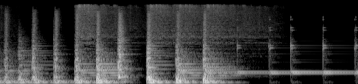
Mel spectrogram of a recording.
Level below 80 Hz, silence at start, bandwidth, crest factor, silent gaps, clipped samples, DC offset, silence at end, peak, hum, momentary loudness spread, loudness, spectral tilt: -36 dBFS; 0 s; 18.5 kHz; 20 dB; none; under 0.1%; under 0.1%; 0 s; 0 dBFS; none; 14 LU; -19 LUFS; -5.5 dB/octave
